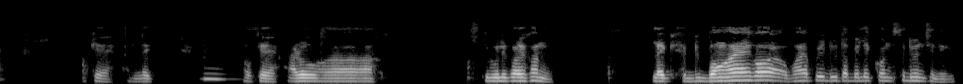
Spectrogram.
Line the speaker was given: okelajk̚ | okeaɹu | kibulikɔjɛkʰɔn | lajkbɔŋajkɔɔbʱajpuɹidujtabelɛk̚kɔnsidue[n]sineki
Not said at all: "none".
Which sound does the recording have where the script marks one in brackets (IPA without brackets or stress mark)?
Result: n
